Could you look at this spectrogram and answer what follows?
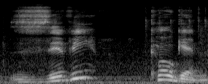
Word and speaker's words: Zvi Kogan: I am going to mispronounce this. I am not sorry. It's not my fault. Zivi Kogan, that's ZVI space KOGAN.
